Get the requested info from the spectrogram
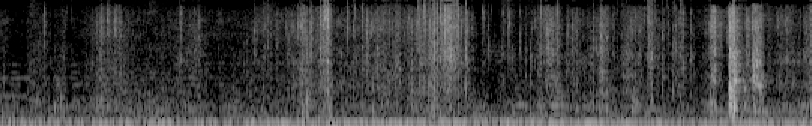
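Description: Rustling and crinkling with scattered clicks over a low steady rumble, and one sharp knock about six seconds in.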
